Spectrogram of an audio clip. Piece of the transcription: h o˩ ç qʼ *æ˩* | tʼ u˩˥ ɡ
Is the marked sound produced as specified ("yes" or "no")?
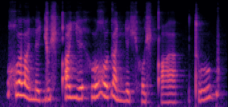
no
